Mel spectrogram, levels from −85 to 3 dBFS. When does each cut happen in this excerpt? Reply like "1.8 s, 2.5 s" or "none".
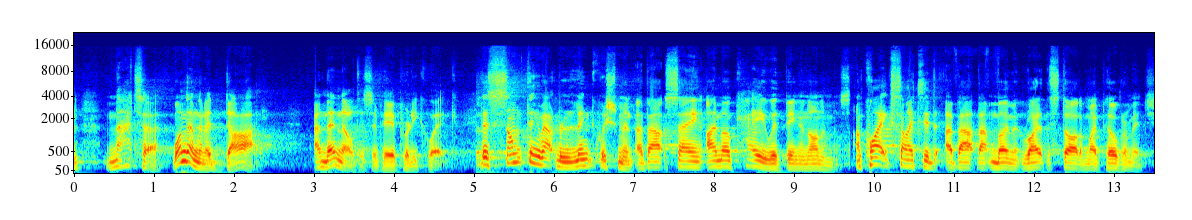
5.0 s, 9.7 s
